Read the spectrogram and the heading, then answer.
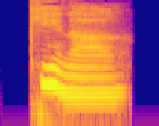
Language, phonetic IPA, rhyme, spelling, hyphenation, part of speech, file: Hungarian, [ˈkiːnaːl], -aːl, kínál, kí‧nál, verb, Hu-kínál.ogg
- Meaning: 1. to offer (someone) something, especially food or drink (-val/-vel) 2. to offer (something) to someone (-nak/-nek) 3. to offer (something) for sale 4. to offer, present (something) to the sight etc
